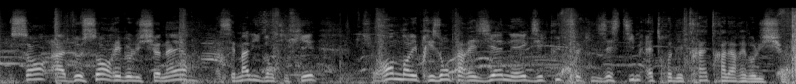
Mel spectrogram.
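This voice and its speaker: A man with a high voice speaks at a fairly quick pace, his pitch varying in an ordinary way over noticeable background noise. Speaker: actor (comédien) with a demo reel. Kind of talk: documentary interview-style commentary.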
